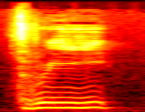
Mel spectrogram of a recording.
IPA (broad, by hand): θriː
